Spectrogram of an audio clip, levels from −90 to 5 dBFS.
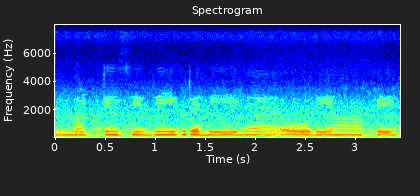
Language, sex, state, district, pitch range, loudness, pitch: Hindi, female, Haryana, Charkhi Dadri, 215-225 Hz, -15 LUFS, 220 Hz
